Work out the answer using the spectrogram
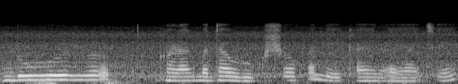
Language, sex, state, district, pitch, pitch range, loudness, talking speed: Gujarati, female, Gujarat, Gandhinagar, 180 Hz, 170-200 Hz, -15 LUFS, 105 wpm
